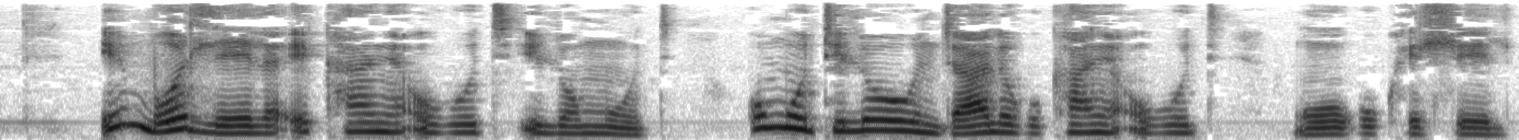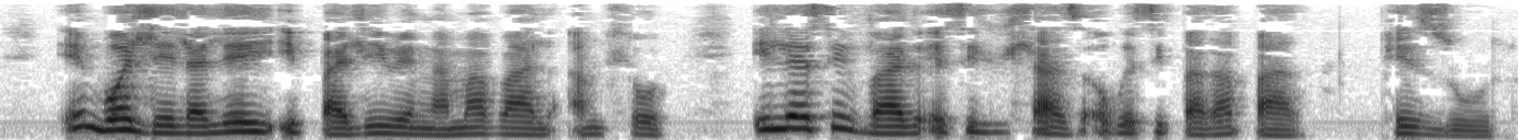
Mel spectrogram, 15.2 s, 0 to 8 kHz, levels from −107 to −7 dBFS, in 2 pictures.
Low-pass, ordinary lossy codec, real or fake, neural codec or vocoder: 7.2 kHz; MP3, 32 kbps; real; none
